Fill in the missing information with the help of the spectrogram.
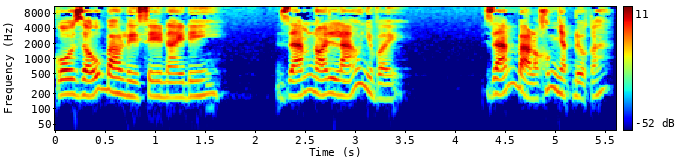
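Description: A woman's voice: on the low side, a little fast, natural voice. A woman voicing a stern, imperious old grandmother who scolds sharply in a storybook reading. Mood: scornful.

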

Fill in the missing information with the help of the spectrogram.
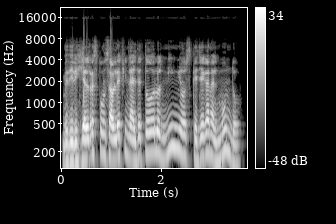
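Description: A woman reading a children's book aloud in an expressive storytelling manner. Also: deep voice, fairly quick. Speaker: reader. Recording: dull lo-fi audio.

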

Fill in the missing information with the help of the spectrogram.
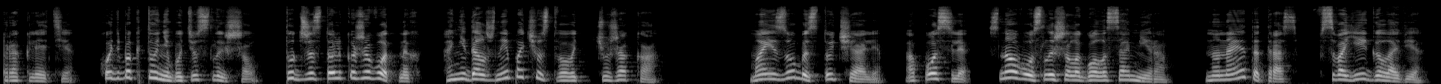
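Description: Expressive woman narrating an audiobook. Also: medium pitch, normal speed. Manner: expressive, tense storytelling. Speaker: audiobook reader. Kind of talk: first-person audiobook narration.

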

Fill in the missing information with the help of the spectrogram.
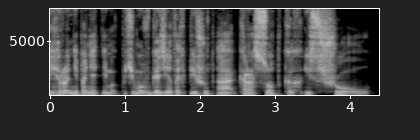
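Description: A man narrating an audiobook in an expressive storytelling manner. His voice is slightly husky and his pitch moves animatedly from phrase to phrase. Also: moderate pace, no room sound, clean studio sound.

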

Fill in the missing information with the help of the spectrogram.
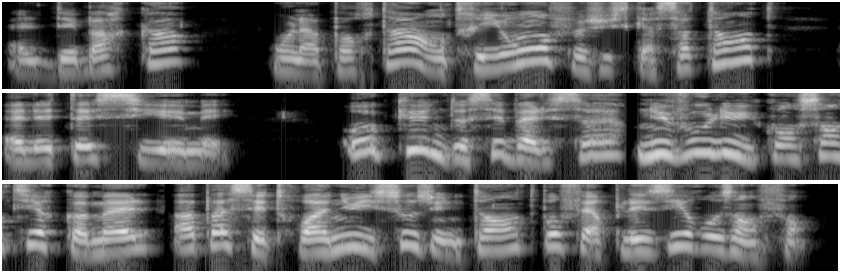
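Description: A woman narrates a classic children's novel in a measured, expressive reading voice. Her pitch sits right in the middle for a woman, and she tells the story in an even, unhurried way. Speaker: audiobook reader. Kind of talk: scripted narration.

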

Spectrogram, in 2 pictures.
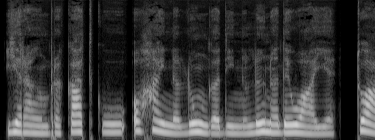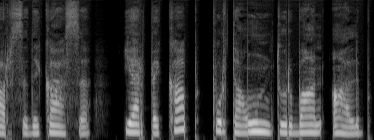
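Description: A woman narrating a children's story in a calm, measured reading voice. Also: medium pitch, dry recording, clean studio sound.

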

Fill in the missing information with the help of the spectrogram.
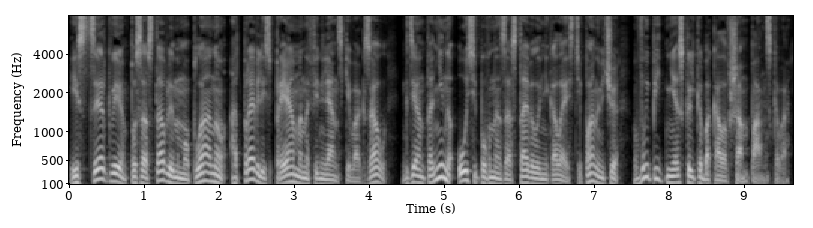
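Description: A man narrating an old crime story with a measured but expressive delivery. His voice sits a little low and moves freely up and down. The recording is close and dry, with no room sound. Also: dry recording. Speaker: audiobook narrator.

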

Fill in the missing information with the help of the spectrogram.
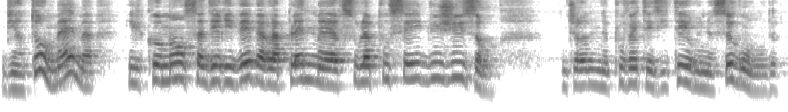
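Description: A woman reading a classic adventure novel aloud in a clear, measured narration. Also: mid-range voice, lively intonation, dark tone. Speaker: audiobook reader. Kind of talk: scripted narration.

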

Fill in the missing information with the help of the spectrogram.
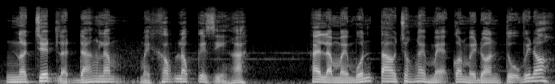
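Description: A man's voice: fairly low pitch, expressive, fairly quick, faint music behind, natural voice. A man voicing a cruel, arrogant rich landlord villain, harsh and threatening. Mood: menacing.

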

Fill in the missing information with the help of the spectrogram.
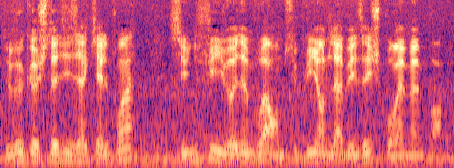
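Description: A man's voice: medium pitch, steady tone, quick pace, close to an everyday voice. An actor playing a crude, grumbling old father in his seventies in a film scene. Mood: lecturing. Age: 70s. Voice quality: foul-mouthed, cantankerous. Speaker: grumpy grandfather in a film clip. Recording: car noise behind the voice. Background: car and street noise.

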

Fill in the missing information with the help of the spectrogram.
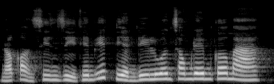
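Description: A woman doing a sharp-tongued village aunt. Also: a little high, moderate pace, voice pushed up, lightly acted. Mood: shocked. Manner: scolding, snappish. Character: middle-aged aunt, sharp-tongued, scolding neighbors.

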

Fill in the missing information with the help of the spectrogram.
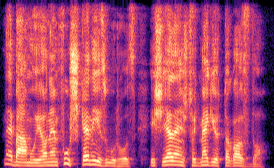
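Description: A man voicing a firm, curt nobleman knight in an audiobook, speaking in a dark, mellow tone. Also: fairly high pitch, expressive, natural voice. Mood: commanding.

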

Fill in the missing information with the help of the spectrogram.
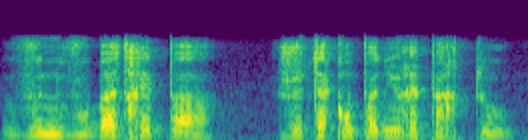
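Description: A man reading an audiobook voices a pale, tearful young woman who speaks high, breathless and pleading. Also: animated, fairly quick, fairly bright tone, slightly rough. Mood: insistent. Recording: slightly dull lo-fi recording.

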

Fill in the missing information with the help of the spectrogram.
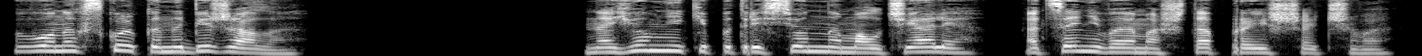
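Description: A woman narrating a fantasy audiobook with a steady, expressive reading. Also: medium pitch, dry recording, clean studio sound. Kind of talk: scripted narration of a fantasy novel.

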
